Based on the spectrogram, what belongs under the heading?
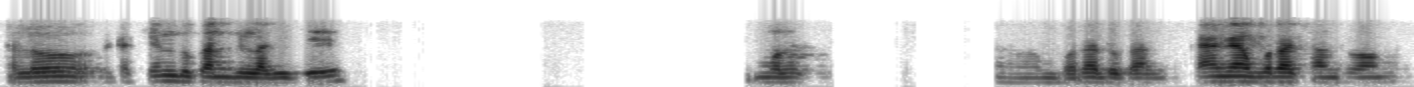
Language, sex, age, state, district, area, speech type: Odia, male, 30-45, Odisha, Subarnapur, urban, conversation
